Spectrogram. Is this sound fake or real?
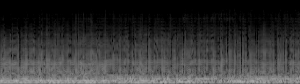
fake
